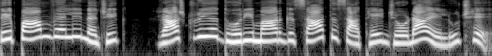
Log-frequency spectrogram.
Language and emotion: Gujarati, neutral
